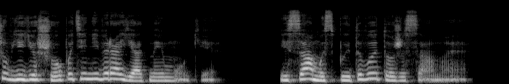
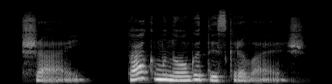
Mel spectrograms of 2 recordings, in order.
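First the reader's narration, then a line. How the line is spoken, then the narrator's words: Quiet question. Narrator (Russian): тихо спрашивая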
